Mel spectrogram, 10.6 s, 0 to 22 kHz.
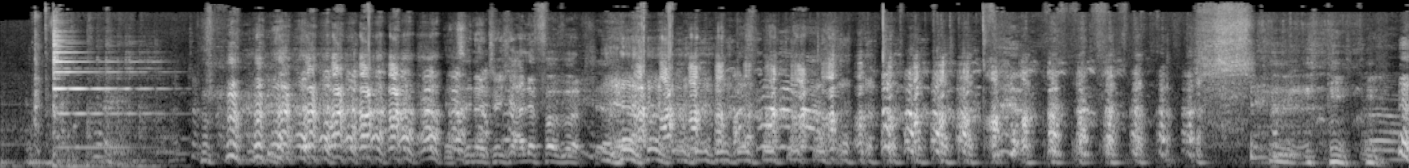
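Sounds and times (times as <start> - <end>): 
clock bell striking the full hour: 0.3 - 2.7
laughter: 1.4 - 10.5
speech: 1.5 - 10.5.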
